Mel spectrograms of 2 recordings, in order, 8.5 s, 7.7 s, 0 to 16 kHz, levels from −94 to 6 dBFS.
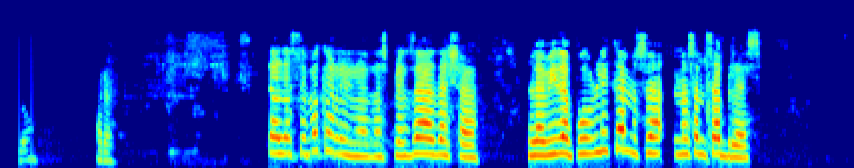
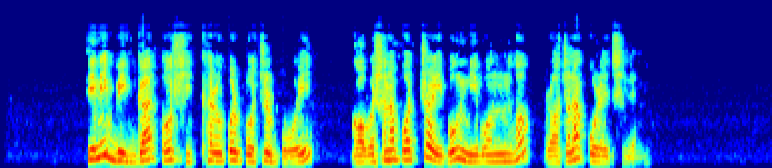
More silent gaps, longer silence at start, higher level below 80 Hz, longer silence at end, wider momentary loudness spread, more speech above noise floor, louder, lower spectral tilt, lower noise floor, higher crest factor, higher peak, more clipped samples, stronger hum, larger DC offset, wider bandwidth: neither; second, 0.2 s vs 0.85 s; second, -76 dBFS vs -64 dBFS; second, 1 s vs 1.35 s; about the same, 10 LU vs 8 LU; about the same, 61 dB vs 63 dB; second, -20 LUFS vs -16 LUFS; second, -3 dB/octave vs -6 dB/octave; about the same, -81 dBFS vs -78 dBFS; about the same, 20 dB vs 16 dB; second, -4 dBFS vs 0 dBFS; neither; neither; neither; about the same, 7.8 kHz vs 7.8 kHz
